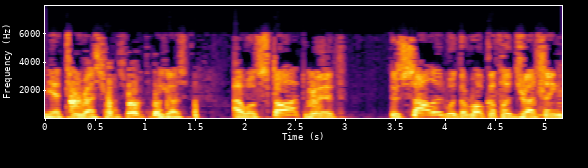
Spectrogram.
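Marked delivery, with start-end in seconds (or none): 1.9-5.2 put-on higher, vaguely European, foreign-sounding accent. Retelling how a father ordered at a restaurant: imitating father, foreign-sounding accent. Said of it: "He sounds like he's from another country".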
